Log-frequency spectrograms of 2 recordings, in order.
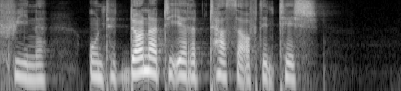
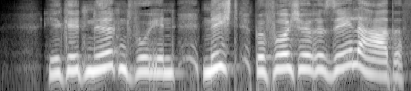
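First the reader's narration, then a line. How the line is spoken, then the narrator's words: Hissed. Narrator (German): fauchte er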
